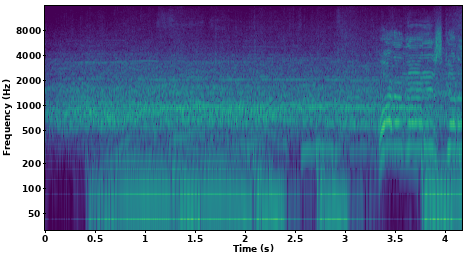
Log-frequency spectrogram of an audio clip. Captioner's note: cheers and applause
